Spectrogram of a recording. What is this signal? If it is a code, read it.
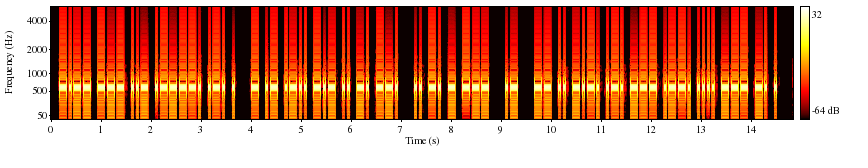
Morse code, heard as a keyed tone, about 25 wpm, 600 Hz. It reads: YOU'RE TALKING INTO A MICROPHONE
